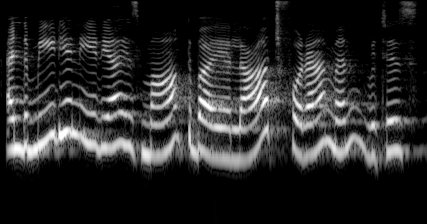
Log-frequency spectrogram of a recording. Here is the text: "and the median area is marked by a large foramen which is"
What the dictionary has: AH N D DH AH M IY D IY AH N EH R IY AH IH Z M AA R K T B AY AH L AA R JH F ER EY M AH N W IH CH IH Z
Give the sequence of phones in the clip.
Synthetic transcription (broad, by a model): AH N D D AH M IY D IY AH N EH R IY AH IH Z M AA R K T B AY AH L AA R JH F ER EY M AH N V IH CH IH Z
